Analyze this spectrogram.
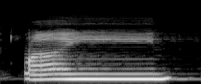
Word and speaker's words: ع: Ain. Let me explain you origin of Ain. Ain pronounced from middle part of throat.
